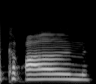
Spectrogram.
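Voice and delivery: action-hero catchphrase in a put-on accent; Arnold Schwarzenegger. Shown as a demonstration. Coaching co-host on starting the impression, hammy action hero. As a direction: demonstrate the star's way into the voice. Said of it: "You have to start with the".

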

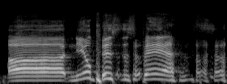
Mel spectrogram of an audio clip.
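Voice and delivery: high, slow, laughing confession. Retold or imitated. Telling the locker room while cracking up, high laughing confession. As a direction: squeeze it out through laughter.

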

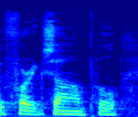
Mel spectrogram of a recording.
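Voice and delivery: ordinary talk

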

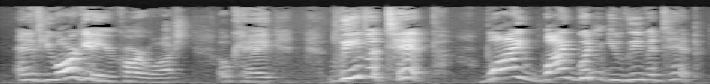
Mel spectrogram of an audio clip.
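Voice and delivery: loud, high exasperated rant; angry rant. Acted. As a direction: scold the customers who don't tip. Rant about customers not tipping.

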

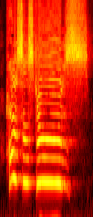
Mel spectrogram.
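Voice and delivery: put-on squealing high girly greeting; bubbly sorority girl. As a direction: shriek it like an excited sorority sister. Opening skit greeting fans.

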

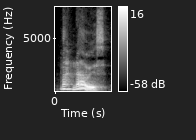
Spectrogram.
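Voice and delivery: high-pitched heated echo. A narrator's reading. Wife repeats her husband's words, heated and high. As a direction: throw the words back, high and indignant. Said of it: "repitió ella acalorada".

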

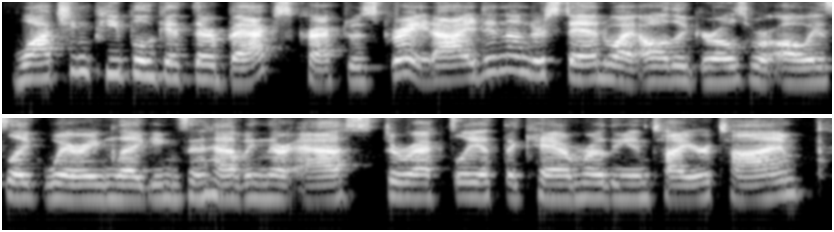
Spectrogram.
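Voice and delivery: ordinary delivery

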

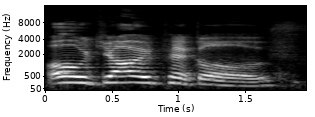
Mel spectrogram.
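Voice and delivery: high, loud, very slow drawn-out realization; mock dawning. Cohost retelling her realization, drawn out. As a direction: stretch it out like it finally clicks. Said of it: "you're like".

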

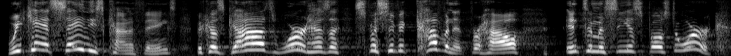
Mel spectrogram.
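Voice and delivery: loud, high, emphatic preaching; forceful preaching. Real, not acted.

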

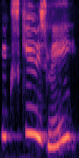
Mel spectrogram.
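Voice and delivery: very high, small bear voice; polite Little Bear. Acted. Little Bear interrupts the creature, high polite voice. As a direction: pipe up politely, pitched right up.

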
